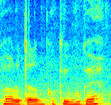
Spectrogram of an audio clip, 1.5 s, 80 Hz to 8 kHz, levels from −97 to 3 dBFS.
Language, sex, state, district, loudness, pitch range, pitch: Hindi, male, Uttar Pradesh, Shamli, -13 LUFS, 170-185 Hz, 180 Hz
